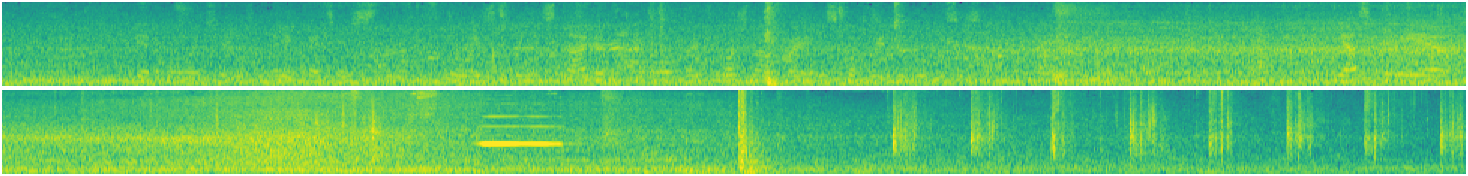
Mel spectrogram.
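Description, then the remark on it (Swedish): Dense, rumbling street traffic on a noisy street in Saint Petersburg, Russia, with engines and a swell of passing vehicles, a brief hiss like an air brake, then a run of sharp, evenly spaced clicks or knocks toward the end. “Hon parkerade bilen och klev ut på den bullriga gatan i Sankt Petersburg i Ryssland.”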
